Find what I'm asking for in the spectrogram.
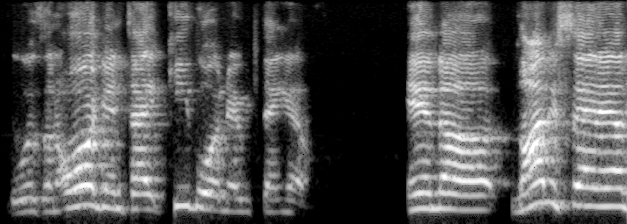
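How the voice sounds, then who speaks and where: Here a man is speaking. His voice is high in pitch. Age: 70s. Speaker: musician and music teacher. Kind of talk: casual chat. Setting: studio.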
